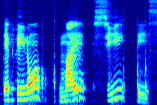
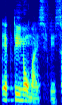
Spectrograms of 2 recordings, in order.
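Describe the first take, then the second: First: Actinomycetes very slowly, broken into separate parts; syllable-by-syllable dictation. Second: Said in the usual way. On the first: Shown as a demonstration. Teacher repeating actinomycetes for students, slowly syllable by syllable. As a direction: spell out actinomycetes by sound, pausing between chunks. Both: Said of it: "कौन बोला था?".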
